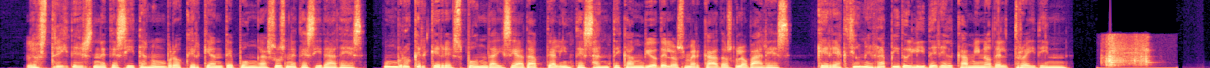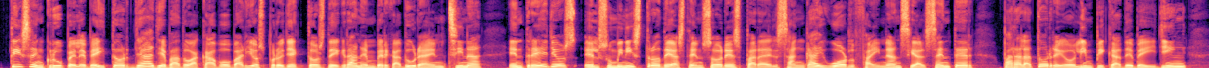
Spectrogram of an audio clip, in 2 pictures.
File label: European Spanish Female Voice; Clean Mix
